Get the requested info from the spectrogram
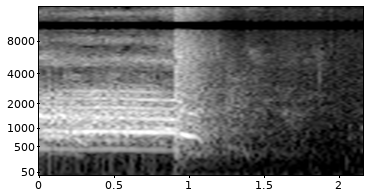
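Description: An elderly man's long, wordless scream of anguish, held on one pitch and breaking off about a second in.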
